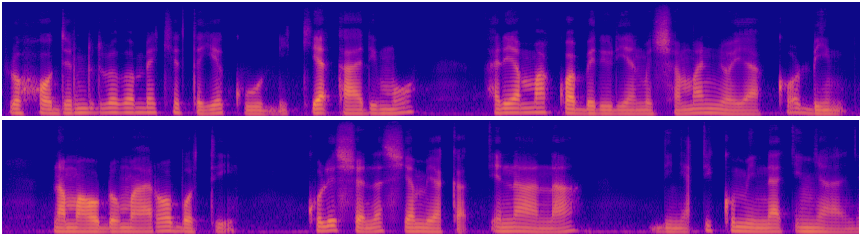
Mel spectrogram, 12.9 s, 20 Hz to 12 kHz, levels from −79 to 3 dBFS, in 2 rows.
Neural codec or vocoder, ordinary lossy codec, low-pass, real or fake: codec, 24 kHz, 0.9 kbps, WavTokenizer, large speech release; none; none; fake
